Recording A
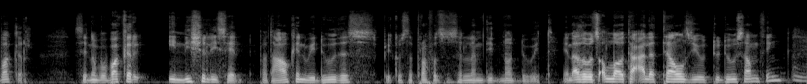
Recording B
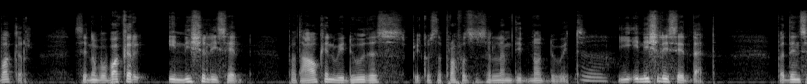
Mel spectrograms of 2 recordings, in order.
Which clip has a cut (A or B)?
A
